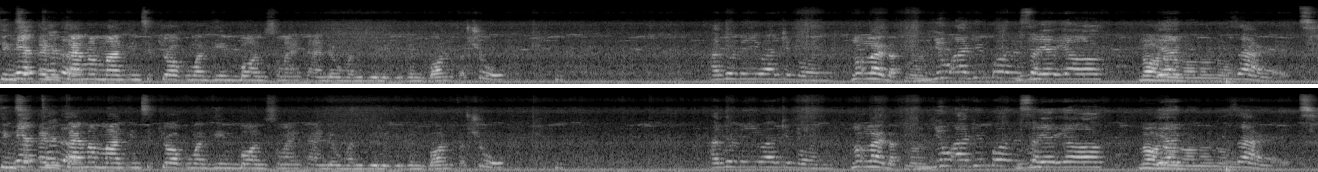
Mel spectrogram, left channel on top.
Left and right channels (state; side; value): normal; both; correlation 0.53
